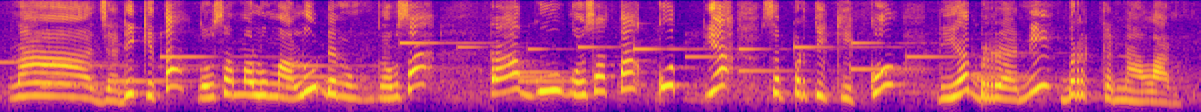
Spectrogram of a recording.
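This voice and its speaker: A woman's voice: very high-pitched, big pitch swings, unhurried. A woman storyteller addressing young children, narrating in an interactive way and checking in with her listeners. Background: music.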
